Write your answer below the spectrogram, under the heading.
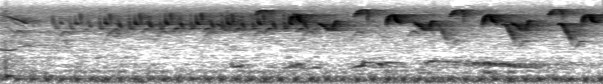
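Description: Asian paradise flycatcher giving thin, high notes that sweep sharply downward, about two per second, over a faint low rumble.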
